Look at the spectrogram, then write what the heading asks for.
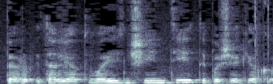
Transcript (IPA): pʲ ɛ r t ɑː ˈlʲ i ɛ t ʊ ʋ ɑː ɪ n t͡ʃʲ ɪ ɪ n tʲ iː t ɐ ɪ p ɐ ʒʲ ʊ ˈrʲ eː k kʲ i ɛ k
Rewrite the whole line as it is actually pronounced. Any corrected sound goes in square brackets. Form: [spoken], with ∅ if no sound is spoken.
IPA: pʲ ɛ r t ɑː ˈlʲ i ɛ t ʊ ʋ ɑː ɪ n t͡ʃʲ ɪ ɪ n tʲ iː t ɐ ɪ p ɐ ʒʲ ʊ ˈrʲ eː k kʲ i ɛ k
